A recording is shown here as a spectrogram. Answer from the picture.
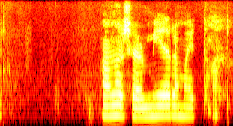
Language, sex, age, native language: Icelandic, female, 8, Icelandic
